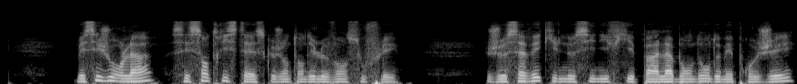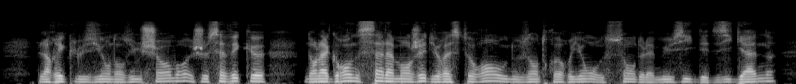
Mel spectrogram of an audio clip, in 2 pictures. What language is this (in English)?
French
